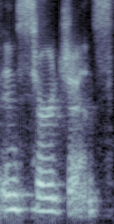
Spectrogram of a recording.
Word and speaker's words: nsrgnts: So Votan is one of the founding members of Insurgents, and that's spelled nsrgnts.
